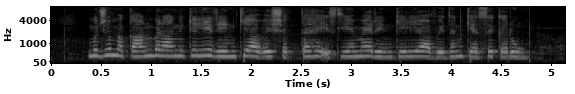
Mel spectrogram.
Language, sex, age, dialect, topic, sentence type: Hindi, female, 36-40, Marwari Dhudhari, banking, question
